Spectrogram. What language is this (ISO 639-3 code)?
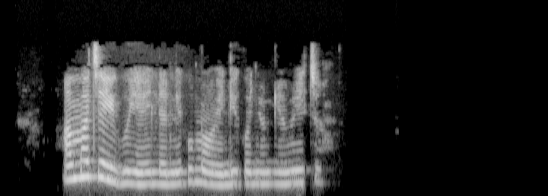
kln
